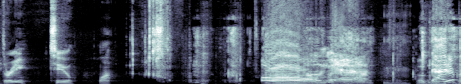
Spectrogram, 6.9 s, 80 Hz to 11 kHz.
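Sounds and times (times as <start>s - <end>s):
speech: 0.0s - 1.8s, 3.9s - 5.6s, 6.2s - 6.9s
person biting into seasoned garlic-flavored corn chips: 1.9s - 4.0s
person making a loud drawn-out vocal exclamation: 3.9s - 5.6s.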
